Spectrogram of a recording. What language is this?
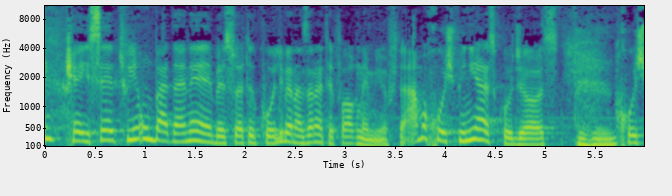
Persian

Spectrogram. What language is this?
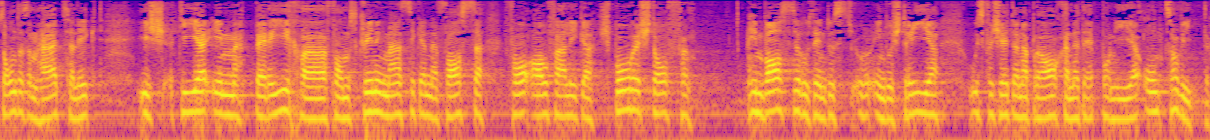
Swiss German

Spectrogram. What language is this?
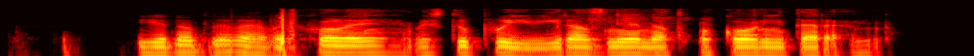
Czech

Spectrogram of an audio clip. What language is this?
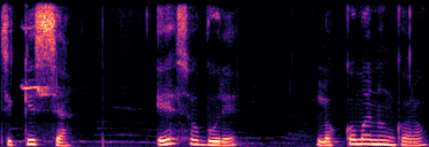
Odia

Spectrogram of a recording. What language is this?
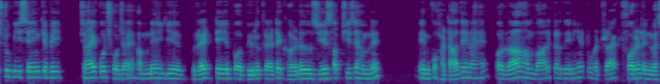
Urdu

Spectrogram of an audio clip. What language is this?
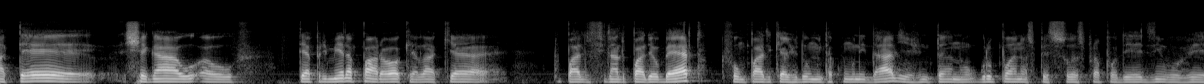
Portuguese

